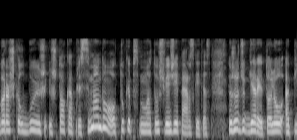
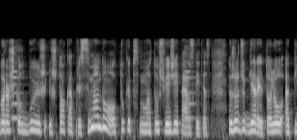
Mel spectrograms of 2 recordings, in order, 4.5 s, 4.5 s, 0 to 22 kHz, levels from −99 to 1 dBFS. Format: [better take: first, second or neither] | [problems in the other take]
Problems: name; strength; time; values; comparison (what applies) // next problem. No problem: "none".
first | background sound (Bowed string instrument); 19 dB below the speech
